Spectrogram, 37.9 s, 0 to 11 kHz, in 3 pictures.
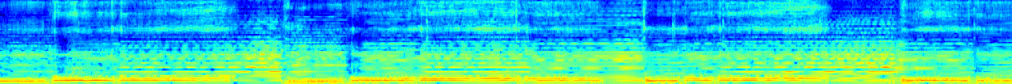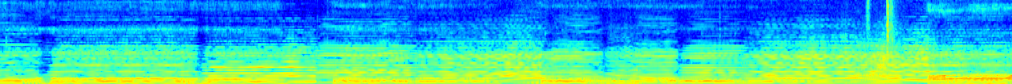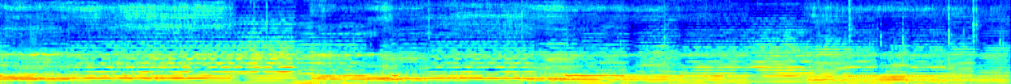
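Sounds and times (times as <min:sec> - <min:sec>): man singing wordless vowel: 0:00.0 - 0:22.7, 0:24.2 - 0:37.9
harmonium: 0:00.0 - 0:37.9.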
